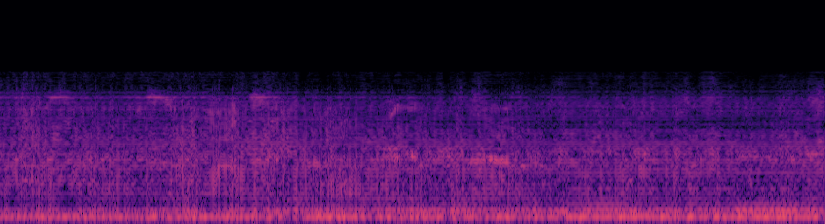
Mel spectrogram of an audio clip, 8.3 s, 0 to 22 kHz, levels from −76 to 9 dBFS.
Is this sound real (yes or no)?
no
